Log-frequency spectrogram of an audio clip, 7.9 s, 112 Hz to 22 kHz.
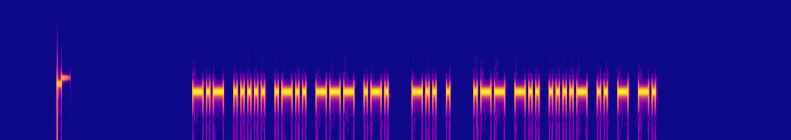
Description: Morse code, heard as a keyed tone, about 34 wpm, 700 Hz. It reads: K5LOR DE WD4ITN
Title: USA Callsign DE Callsign 35wpm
